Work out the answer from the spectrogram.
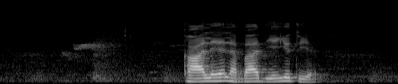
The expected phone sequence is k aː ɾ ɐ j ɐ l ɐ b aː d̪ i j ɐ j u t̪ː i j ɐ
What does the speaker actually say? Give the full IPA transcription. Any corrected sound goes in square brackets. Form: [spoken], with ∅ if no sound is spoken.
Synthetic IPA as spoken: k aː [l] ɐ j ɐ l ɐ b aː d̪ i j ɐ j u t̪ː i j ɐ

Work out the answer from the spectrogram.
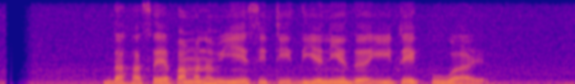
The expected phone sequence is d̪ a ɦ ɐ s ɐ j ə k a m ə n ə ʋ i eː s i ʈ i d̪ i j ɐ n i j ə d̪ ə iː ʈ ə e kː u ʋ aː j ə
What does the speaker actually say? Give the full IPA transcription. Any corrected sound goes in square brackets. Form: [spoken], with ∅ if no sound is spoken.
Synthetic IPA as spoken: d̪ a ɦ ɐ s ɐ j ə [p] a m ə n ə ʋ i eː s i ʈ i d̪ i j [ə] n i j ə d̪ ə iː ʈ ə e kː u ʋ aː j ə

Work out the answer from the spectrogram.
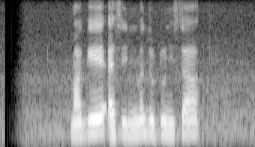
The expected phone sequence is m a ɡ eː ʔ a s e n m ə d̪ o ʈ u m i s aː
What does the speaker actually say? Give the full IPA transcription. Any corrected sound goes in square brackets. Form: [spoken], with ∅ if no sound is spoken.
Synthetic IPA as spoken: m a ɡ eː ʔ [æ] s [i] n m ə d̪ [u] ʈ u [n] i s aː

